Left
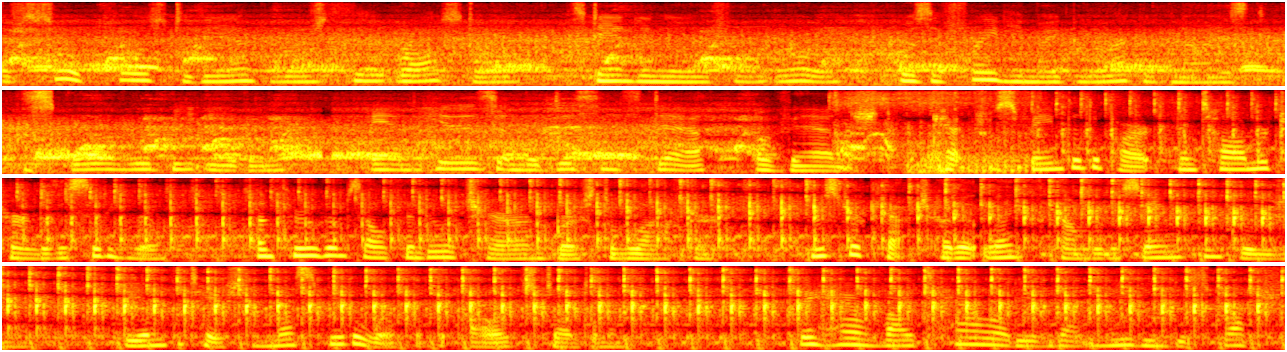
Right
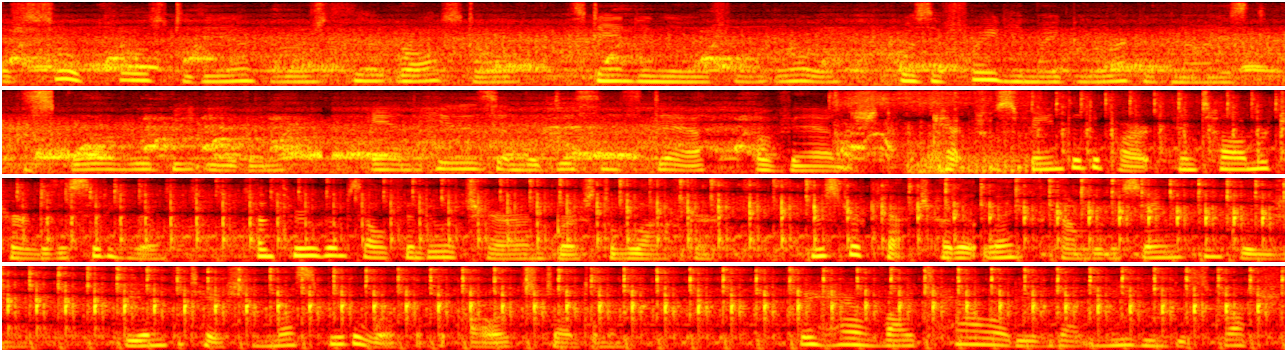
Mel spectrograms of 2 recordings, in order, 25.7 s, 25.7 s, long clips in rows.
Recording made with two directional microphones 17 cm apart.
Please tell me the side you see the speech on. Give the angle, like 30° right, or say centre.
30° left.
